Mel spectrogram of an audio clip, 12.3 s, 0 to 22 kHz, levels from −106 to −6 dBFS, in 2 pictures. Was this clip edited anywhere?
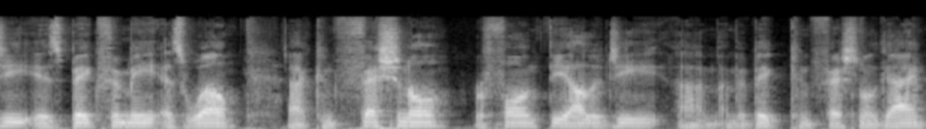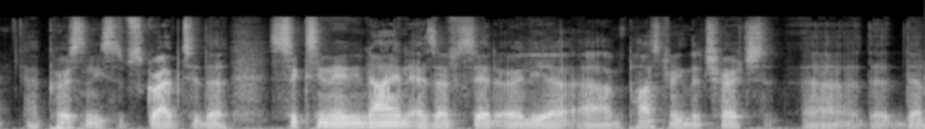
no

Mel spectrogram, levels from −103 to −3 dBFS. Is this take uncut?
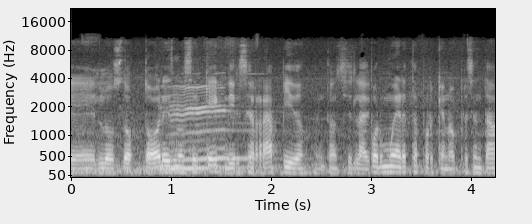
no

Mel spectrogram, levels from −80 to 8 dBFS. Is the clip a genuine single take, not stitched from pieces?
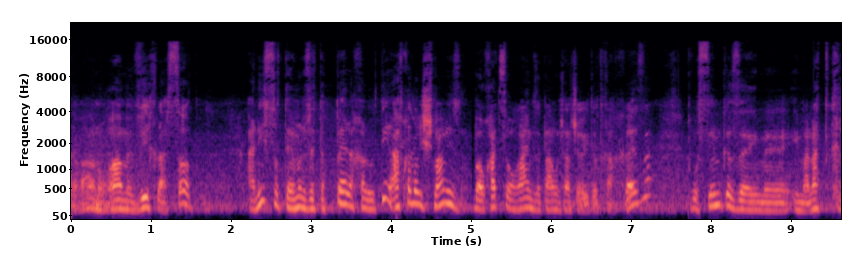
no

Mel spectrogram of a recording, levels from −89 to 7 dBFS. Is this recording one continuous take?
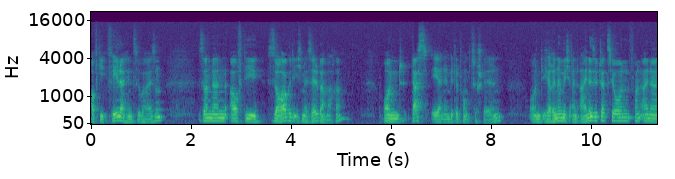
yes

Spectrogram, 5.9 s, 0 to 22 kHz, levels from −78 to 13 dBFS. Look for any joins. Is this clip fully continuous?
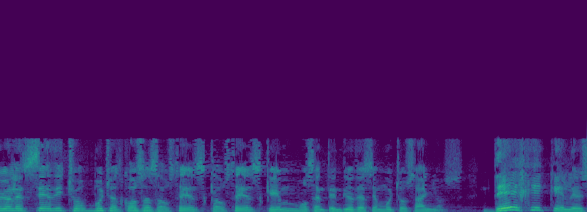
no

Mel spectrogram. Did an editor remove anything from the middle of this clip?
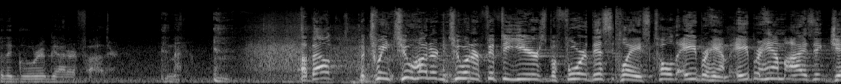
yes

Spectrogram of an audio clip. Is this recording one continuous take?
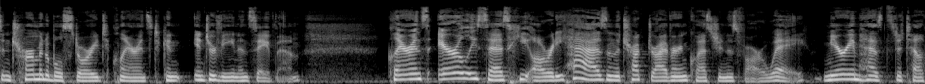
no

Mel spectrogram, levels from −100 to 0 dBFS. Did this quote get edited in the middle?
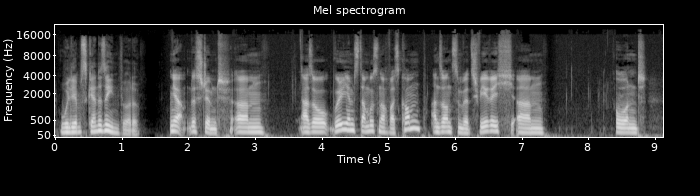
yes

